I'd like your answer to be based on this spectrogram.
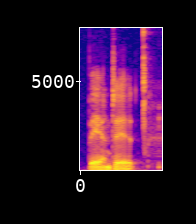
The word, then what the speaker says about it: BVNDIT: It's spelled B-V-N-D-I-T, but it is Bandit.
